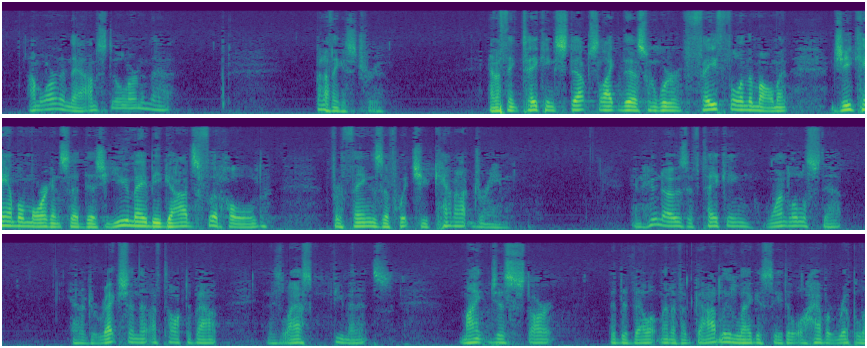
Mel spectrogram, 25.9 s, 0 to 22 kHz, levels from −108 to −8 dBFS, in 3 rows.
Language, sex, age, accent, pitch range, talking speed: English, male, 50-69, American, 110-140 Hz, 175 wpm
